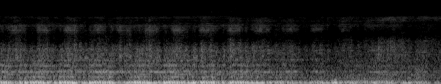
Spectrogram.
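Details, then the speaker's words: 2000 Lincoln LS, warm start, throttle position reading 16.9% at idle, fuel trim swinging -14 to 0, air leak suspected: deep idle rumble that swells and sags unevenly; hunting idle. "Now it's -7. Now it's 0, and now we're into the womp and a womp thing again. So yeah, it's got a weird little bug in it."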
